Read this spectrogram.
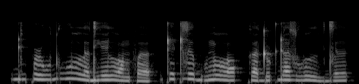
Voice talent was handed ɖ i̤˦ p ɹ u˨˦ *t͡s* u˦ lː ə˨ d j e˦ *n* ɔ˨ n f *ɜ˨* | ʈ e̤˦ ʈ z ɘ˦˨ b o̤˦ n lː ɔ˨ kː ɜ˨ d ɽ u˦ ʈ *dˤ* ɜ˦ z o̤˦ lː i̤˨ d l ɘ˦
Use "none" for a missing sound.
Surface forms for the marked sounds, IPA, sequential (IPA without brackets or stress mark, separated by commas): dʱ, lː, ɜ˨, ɖ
